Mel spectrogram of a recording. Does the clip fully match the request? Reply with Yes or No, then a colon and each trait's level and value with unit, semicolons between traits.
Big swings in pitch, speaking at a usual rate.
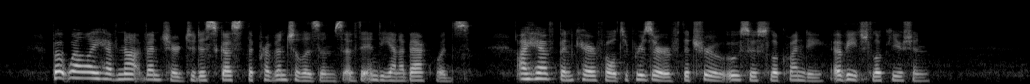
No: average, 3.5 semitones; average, 155 wpm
